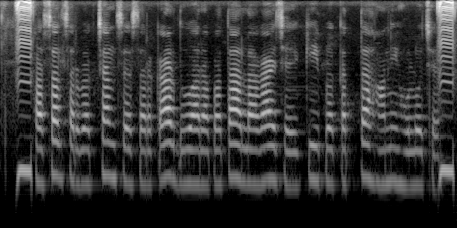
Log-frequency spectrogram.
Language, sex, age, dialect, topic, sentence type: Maithili, female, 36-40, Angika, agriculture, statement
